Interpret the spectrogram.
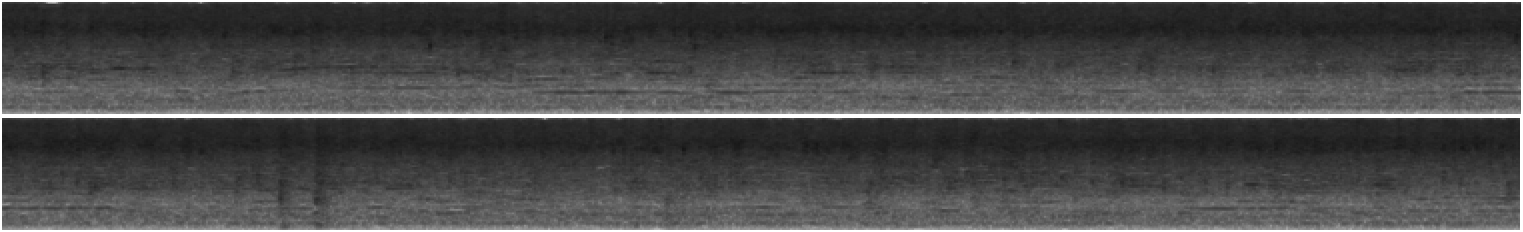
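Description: Breaded ground-beef chicken fried steak patty sizzling steadily as it fries in hot oil in a skillet, with a single light knock about nine seconds in.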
